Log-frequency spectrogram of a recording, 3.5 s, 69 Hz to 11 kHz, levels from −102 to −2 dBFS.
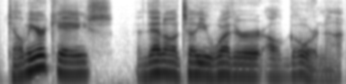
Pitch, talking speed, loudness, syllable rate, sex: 120 Hz, 245 wpm, -18 LUFS, 4.8 syllables/s, male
